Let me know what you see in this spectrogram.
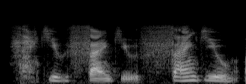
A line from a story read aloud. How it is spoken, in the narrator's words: Princess heard her parents and grandfather whisper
